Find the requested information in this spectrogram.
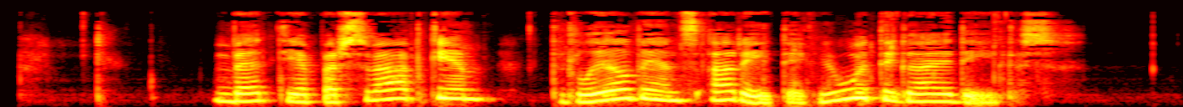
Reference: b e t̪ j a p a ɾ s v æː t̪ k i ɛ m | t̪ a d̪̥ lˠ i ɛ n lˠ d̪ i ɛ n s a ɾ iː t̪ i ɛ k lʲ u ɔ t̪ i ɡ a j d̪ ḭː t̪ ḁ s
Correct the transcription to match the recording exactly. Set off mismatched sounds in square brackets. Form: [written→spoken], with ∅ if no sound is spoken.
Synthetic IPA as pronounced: b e t̪ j a p a ɾ s v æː t̪ k i ɛ m | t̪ a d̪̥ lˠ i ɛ [n→∅] lˠ d̪ i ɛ n s a ɾ iː t̪ i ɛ k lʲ u ɔ t̪ i ɡ a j d̪ ḭː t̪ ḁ s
